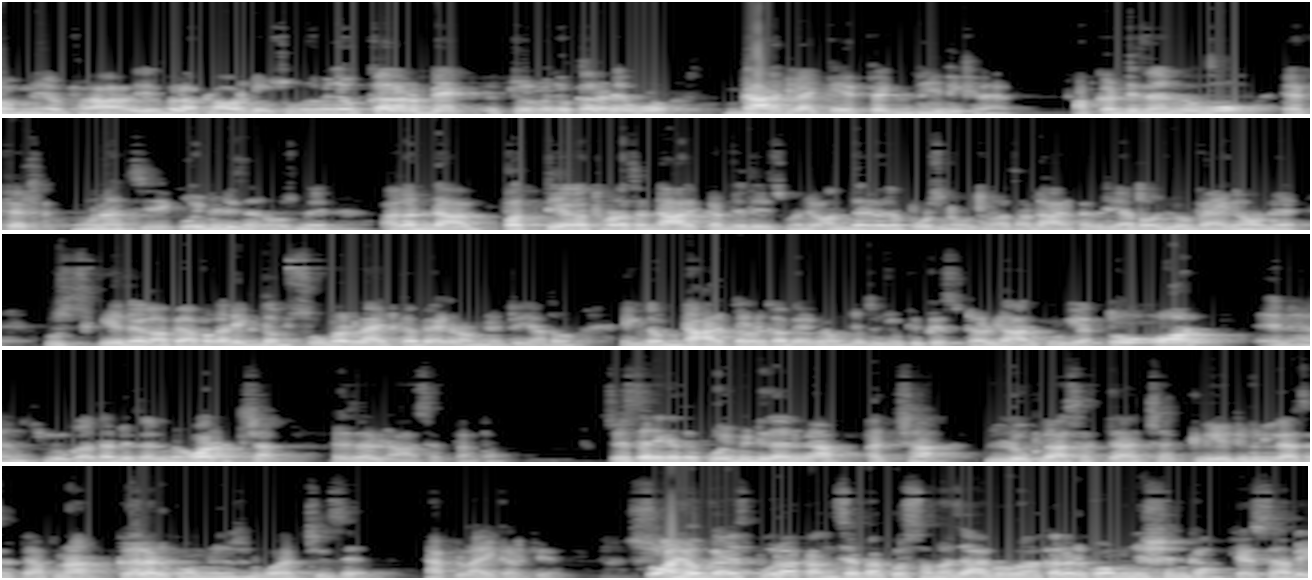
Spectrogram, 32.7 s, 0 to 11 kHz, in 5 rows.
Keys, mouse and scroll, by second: 0.2 click, 1.6 space, 1.8 ctrl+click, 6.3 space, 6.5 ctrl+click.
